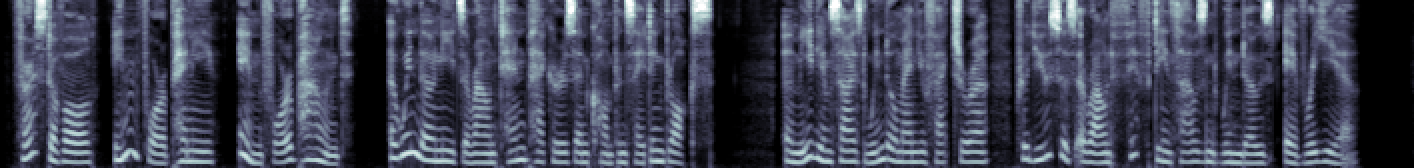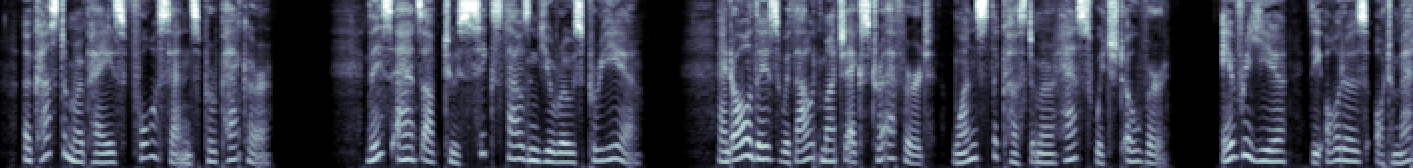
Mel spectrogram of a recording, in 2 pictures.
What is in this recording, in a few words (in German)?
englisch; roto frank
